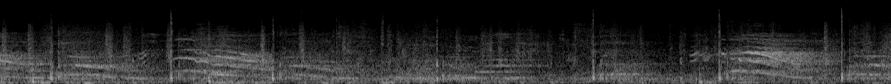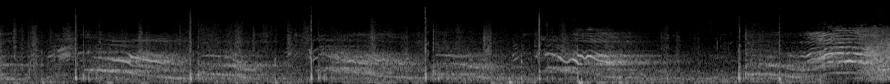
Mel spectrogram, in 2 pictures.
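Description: Tennis balls are struck back and forth with sharp pops in a steady rally.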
